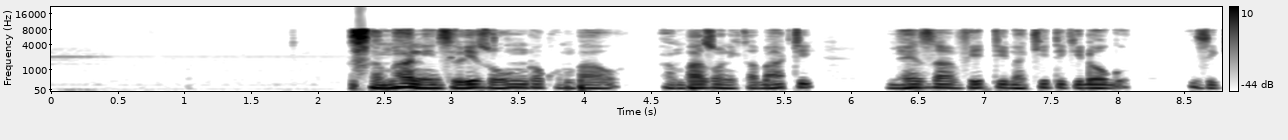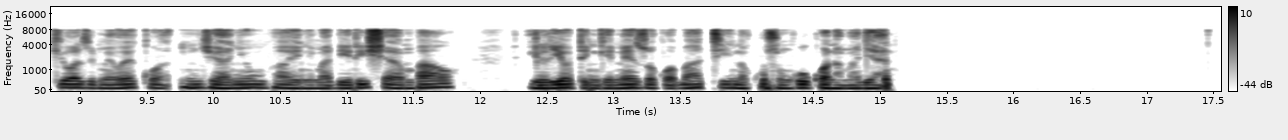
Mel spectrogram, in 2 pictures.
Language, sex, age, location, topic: Swahili, male, 18-24, Dar es Salaam, finance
